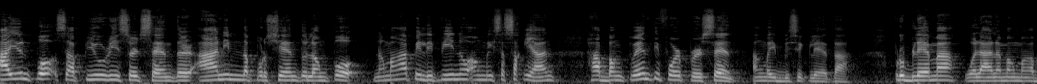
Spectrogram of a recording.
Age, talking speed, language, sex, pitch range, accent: 30-49, 150 wpm, English, male, 160-210 Hz, Filipino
